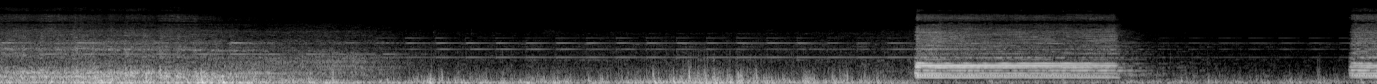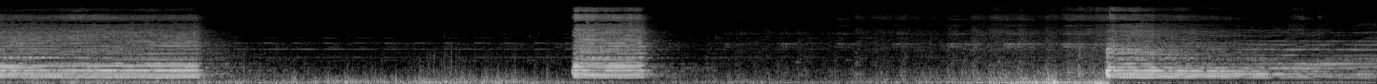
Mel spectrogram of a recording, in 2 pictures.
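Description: A diesel locomotive engine rumbles as a train approaches.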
